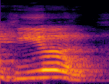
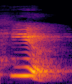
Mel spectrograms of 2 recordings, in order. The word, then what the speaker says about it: hear: को बोलना कैसे चाहिए कई बार हम क्या करते हैं हम बोलते हैं हियर तो हमें जो लास्ट में र की आवाज आती है उस पे कम स्ट्रेस डालना है और हमें बोलना है हियर लास्ट का आर लगभग लगभग सुनाई नहीं देना चाहिए हियर और हियर मींस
